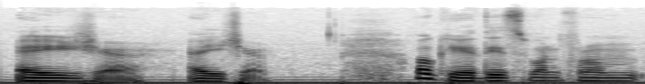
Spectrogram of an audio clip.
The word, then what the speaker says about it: Asia: This is not Asia. It is not correct pronunciation. The correct pronunciation will be Asia.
